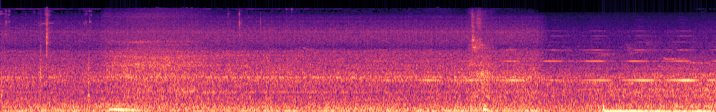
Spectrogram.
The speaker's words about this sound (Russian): Остановился черный джип.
